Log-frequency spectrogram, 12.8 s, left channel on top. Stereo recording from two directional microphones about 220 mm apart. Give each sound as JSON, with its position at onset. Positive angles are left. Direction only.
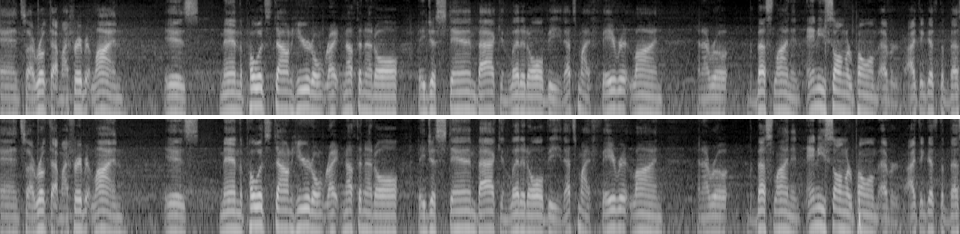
{"t": 0.0, "sound": "a man's voice", "side_deg": -15}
